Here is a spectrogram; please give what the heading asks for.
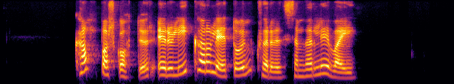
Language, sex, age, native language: Icelandic, female, 50-59, Icelandic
